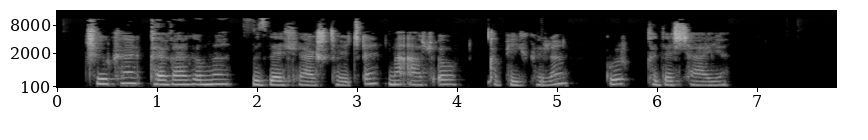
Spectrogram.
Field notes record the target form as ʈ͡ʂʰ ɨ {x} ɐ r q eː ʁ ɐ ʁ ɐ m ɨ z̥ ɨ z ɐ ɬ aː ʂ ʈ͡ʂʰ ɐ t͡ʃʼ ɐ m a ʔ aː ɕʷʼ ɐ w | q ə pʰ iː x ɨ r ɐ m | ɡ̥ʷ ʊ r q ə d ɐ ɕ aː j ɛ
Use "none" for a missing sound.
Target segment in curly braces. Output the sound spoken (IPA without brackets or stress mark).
x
